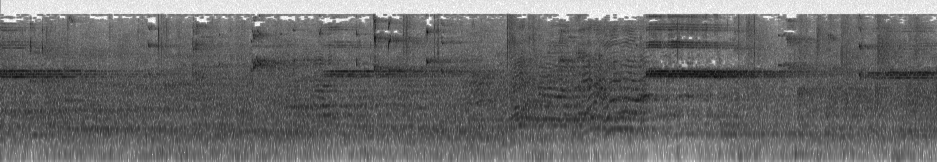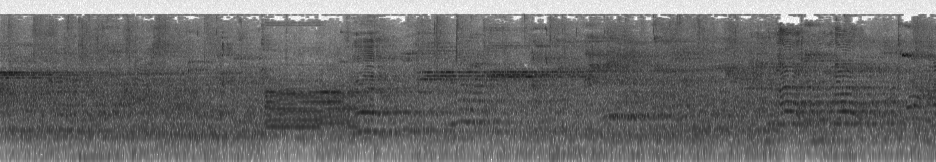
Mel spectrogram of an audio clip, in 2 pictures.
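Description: Young women call out to each other across the court.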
